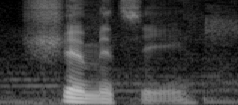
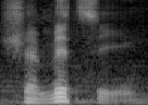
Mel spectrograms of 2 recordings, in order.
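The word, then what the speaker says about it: Tzimisce: although i sometimes say shim mitzi stress on the second shemitzi yeah zimitzi i like the kind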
